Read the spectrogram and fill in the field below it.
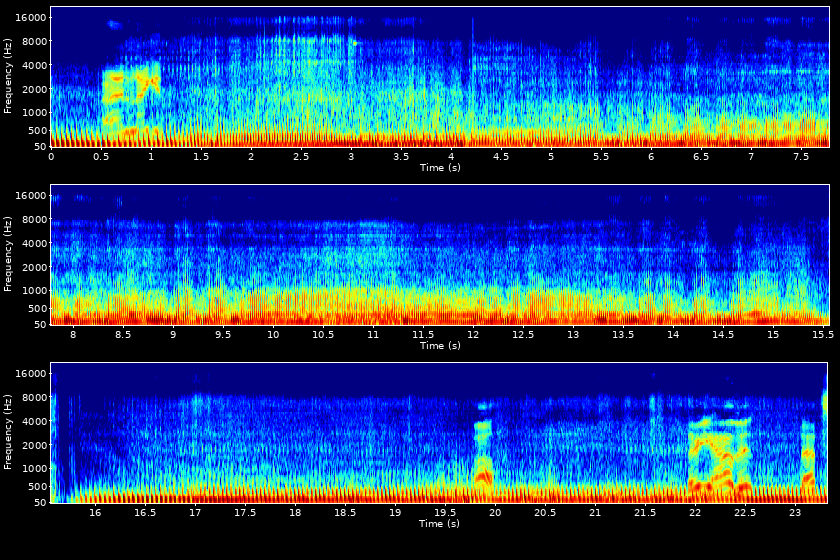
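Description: Pit trike motorcycle engine while riding, loud and close, revving up and down in repeated swells with rattling and a brief drop near the end.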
